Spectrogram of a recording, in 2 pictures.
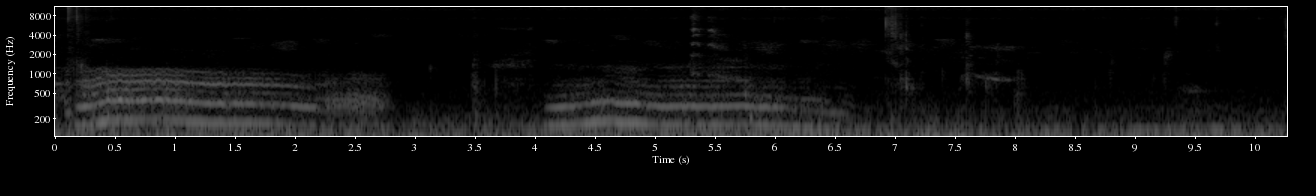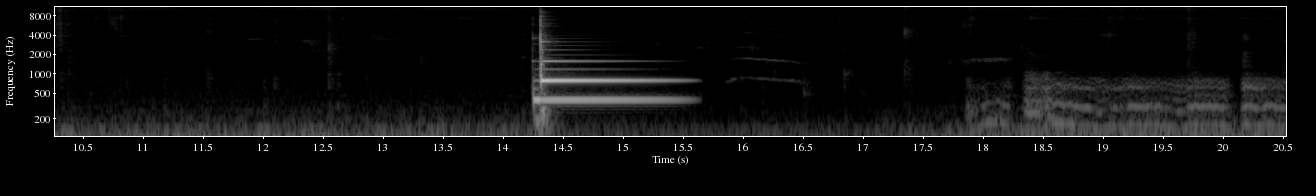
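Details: Hungry cats and kittens feeding on raw fish, recorded with a Samsung Galaxy S9 Plus. Three long, sliding, moaning cries are spaced across a quiet stretch, broken by a single loud metallic ring that fades slowly.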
